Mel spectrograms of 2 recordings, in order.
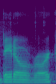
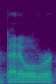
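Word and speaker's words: Beto O'Rourke: Um, but like he's, you know, he's like better than Beta Oorc in a lot of things. Um, or Betto Oor is how you say. I was I almost said Beta Oor.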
